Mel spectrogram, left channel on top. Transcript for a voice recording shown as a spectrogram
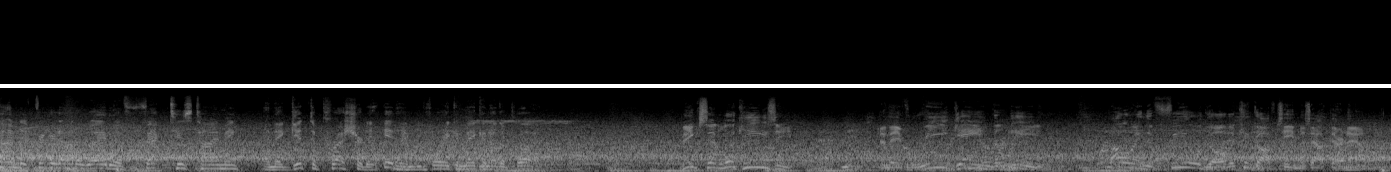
they figured out a way to affect his timing, and they get the pressure to hit him before he can make another play. Makes it look easy. And they've regained the lead. Following the field goal, the kickoff team is out there now.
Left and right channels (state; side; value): silent; left; digital silence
